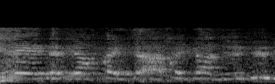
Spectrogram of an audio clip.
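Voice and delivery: high, loud, goofy surfer praise; goofy happy surfer. Retold or imitated. Barefoot surfer praising God out loud, high goofy whoop. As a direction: whoop it up like a grinning beach kid. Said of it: "happy, goofy as can be".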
